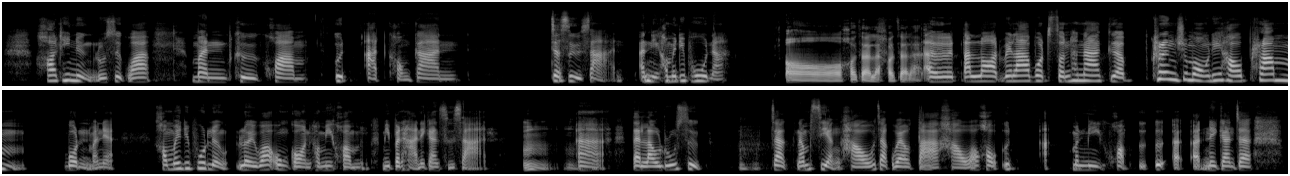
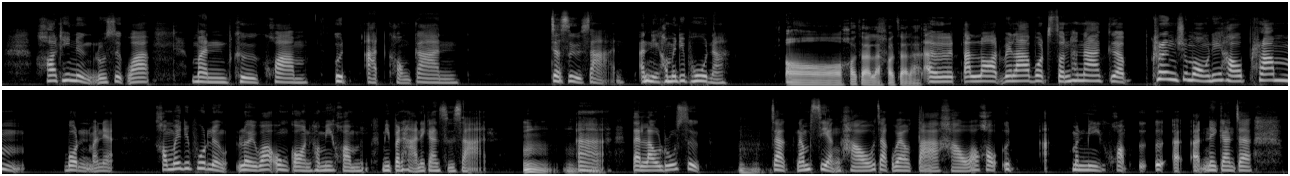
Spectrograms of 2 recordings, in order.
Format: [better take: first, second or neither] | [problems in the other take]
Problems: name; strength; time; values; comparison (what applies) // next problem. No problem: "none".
second | thin; very slightly; fading below 250 Hz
